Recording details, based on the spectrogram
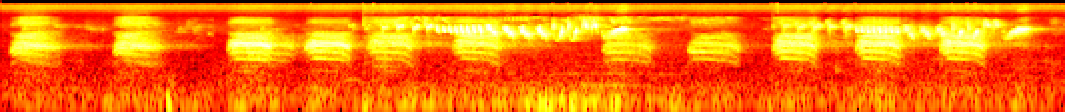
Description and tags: Cawing crows and other birds. Recorded with mobile phone.
cawing, nature, crows, birdsong, caw, raven, birds, crow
